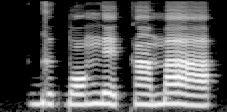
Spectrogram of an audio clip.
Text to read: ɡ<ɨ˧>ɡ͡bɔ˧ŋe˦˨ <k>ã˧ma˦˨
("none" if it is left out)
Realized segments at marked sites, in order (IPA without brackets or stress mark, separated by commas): ɨ˧, k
